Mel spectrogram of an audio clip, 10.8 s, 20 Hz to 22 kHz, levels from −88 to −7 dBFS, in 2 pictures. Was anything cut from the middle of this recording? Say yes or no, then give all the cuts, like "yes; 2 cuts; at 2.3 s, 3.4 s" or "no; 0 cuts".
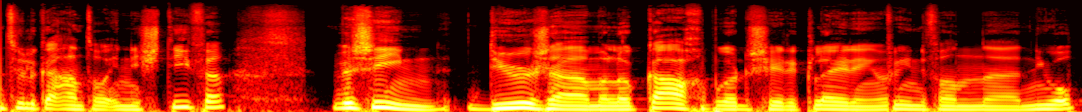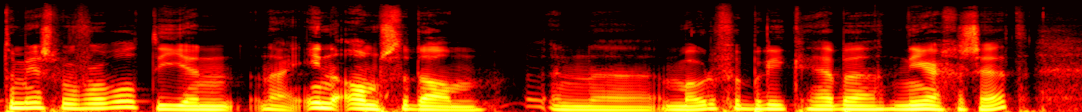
yes; 2 cuts; at 1.5 s, 4.4 s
